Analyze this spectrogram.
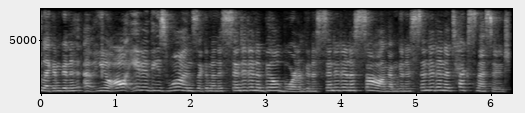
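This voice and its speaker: This is a woman speaking. Her pitch is high. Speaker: tarot reader. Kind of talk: tarot reading. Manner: halting, repeats words.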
